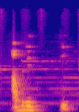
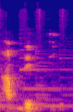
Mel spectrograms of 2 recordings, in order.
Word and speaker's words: আবৃত্তি: এর সঠিক উচ্চারণ হচ্ছে আবৃত্তি। আবৃত্তি। আবৃত্তি। এখানে বটা দিতে হবে না, অনেকে বটা দিত্য করে উচ্চারণ করে, বলে আবৃত্তি, কিন্তু আসলে সঠিক উচ্চারণ হচ্ছে আবৃত্তি।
